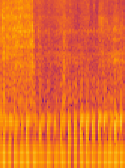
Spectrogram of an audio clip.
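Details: Dirt bike just fired up in neutral: settles into a quick, even thump around sixteen beats a second, no clatter or misses; healthy idle.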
